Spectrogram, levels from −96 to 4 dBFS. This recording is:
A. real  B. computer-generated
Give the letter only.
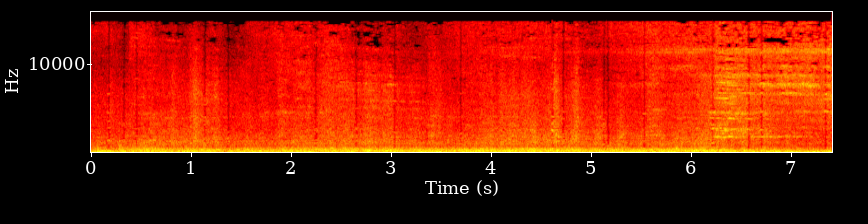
A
